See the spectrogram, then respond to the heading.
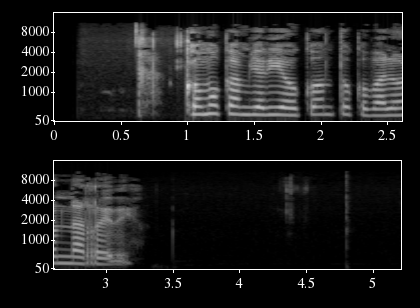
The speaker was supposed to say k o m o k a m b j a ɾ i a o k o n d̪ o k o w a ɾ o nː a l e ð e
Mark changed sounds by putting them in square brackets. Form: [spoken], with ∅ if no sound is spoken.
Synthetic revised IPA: k o m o k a m b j a ɾ i a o k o n [t̪] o k o [β] a [l] o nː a [r] e ð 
